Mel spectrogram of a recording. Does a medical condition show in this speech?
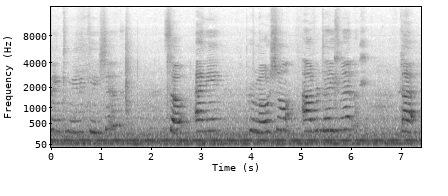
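Yes: cerebral palsy.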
